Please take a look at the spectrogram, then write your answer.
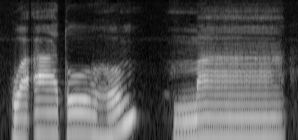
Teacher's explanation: मीम साकिन के बाद मीम आए तो दोनों को मिलाकर गुन्ना के साथ मुशद्दद अदा करेंगे। मसलन व आतूहुम मा, इसको इदगामी शफ़वी कहते हैं।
